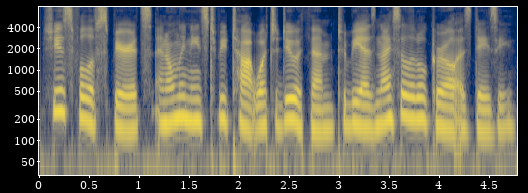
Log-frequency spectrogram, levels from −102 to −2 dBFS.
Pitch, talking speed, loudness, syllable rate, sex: 175 Hz, 315 wpm, -18 LUFS, 6.2 syllables/s, female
